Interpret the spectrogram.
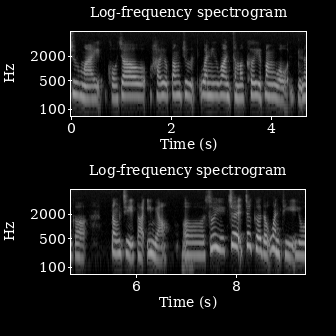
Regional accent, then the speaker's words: India; Chinese is a second language; 因为我是从印度来的

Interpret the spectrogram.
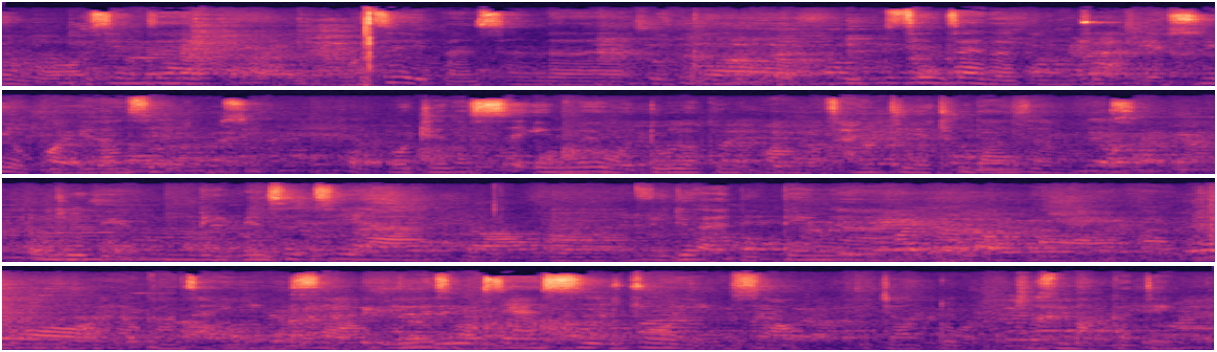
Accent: Ipoh, Perak, Malaysia; now in Kuala Lumpur, Malaysia; 因为我其实之前是从就前两个月我是从怡保来到呃 KL 吉隆坡这边

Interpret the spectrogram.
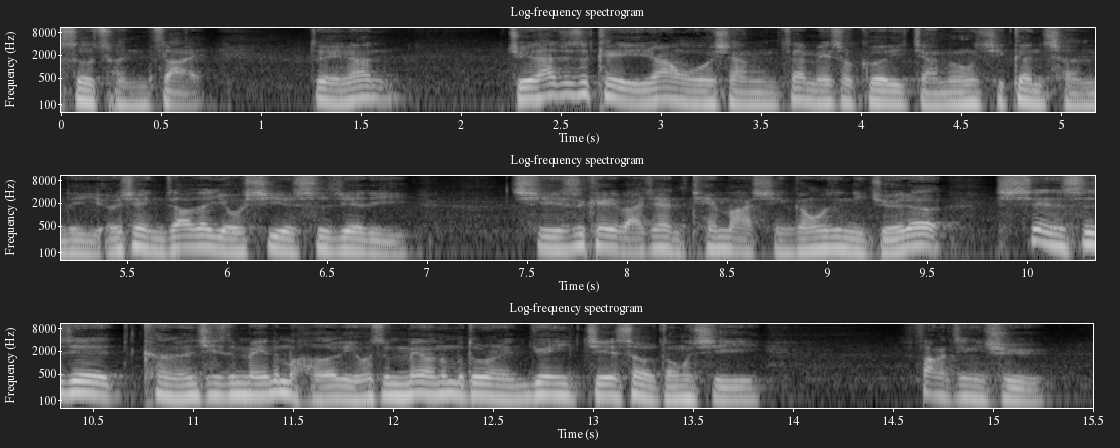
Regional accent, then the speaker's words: Taipei, Taiwan; also born or lived in Tainan; 我家本身就台北，我也是从小在台北长大的

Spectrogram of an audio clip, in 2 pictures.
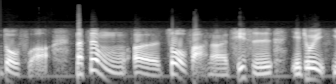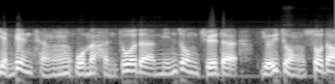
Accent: Taiwan; 我们说我们来自台湾没有错。

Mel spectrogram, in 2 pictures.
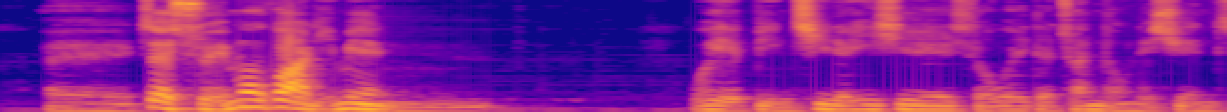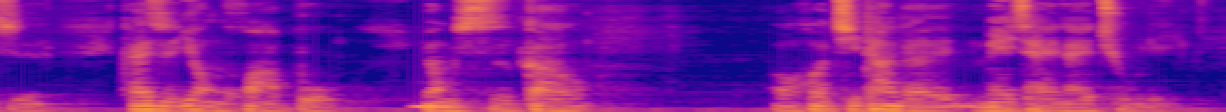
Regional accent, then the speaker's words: Penghu County, Taiwan; now in Kaohsiung, Taiwan; 是不是又归结到我呃澎湖时期幼年时期的墨的感染，

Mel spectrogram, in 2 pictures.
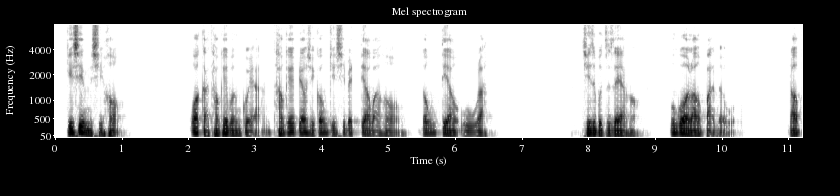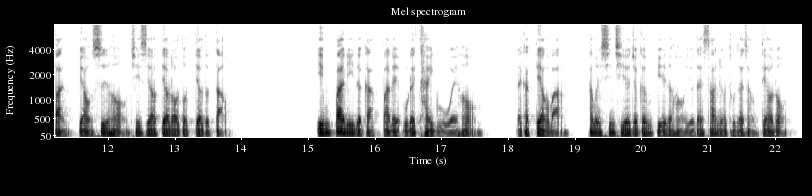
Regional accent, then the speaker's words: Tainan, Taiwan; also born or lived in Kaohsiung; 虽然我出生在台南，但从小就跟着父母，因为工作关系，台南、高雄两地搬家跑，一直到国中毕业后，慢慢才真正在台南开始生活

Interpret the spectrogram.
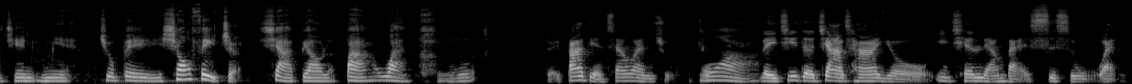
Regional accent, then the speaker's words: Taiwan; 身为台湾人的我

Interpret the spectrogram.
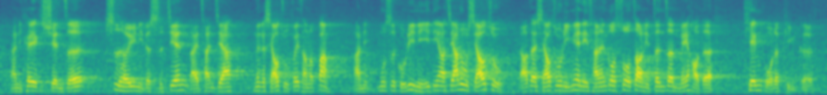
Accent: Taiwan; 我们台湾人

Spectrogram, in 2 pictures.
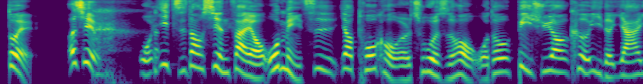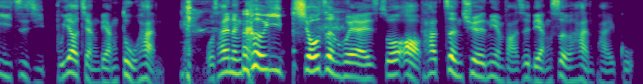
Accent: Yunlin County, Taiwan; also born or lived in Xinying, Tainan; 我们老家在云林嘛， 我爸妈工作的地方是在台南的新营

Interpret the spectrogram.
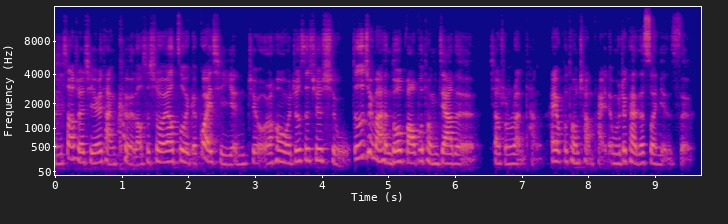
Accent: Tainan, Taiwan; 安娜，我台南人呢，我吃这个才是应该的。

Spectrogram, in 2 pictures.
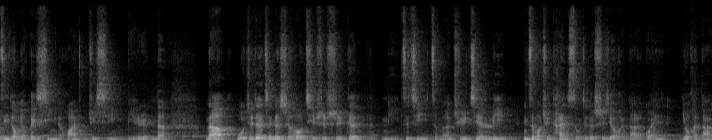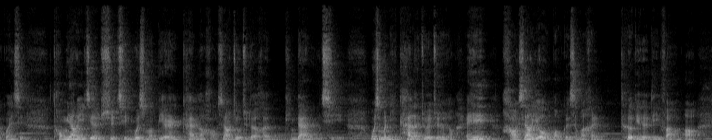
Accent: National Tsing Hua University campus, Hsinchu City, Taiwan; 我自己小时候就是在清华的大草坪玩着长大的

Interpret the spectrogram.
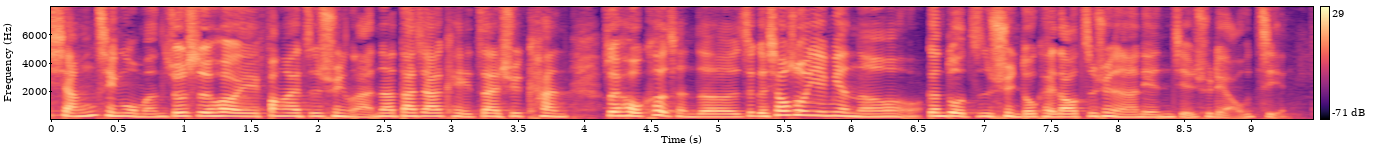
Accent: Hualien County, Taiwan; moved away; 小时候在 花莲嘛，但是现在长大之后回来

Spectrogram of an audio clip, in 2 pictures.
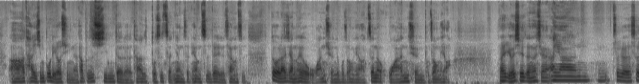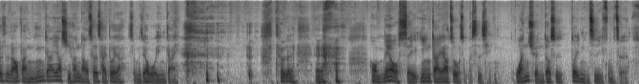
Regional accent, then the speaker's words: Taiwan; 就我们台湾人不太想要被人呃尊重吗？

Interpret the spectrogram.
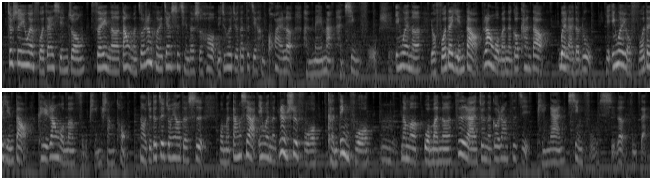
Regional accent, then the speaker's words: Taiwan; moved away; 我可能要回去我的故乡，回台湾

